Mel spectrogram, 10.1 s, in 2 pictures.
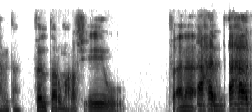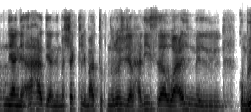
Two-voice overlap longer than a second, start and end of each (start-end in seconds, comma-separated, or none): none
